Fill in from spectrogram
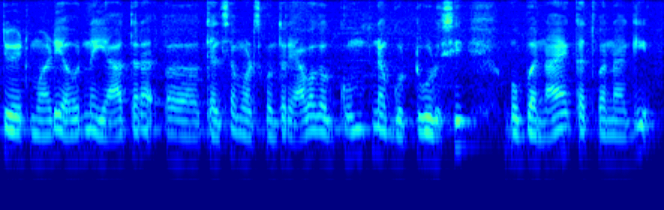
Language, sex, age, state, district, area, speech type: Kannada, male, 30-45, Karnataka, Bidar, rural, spontaneous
